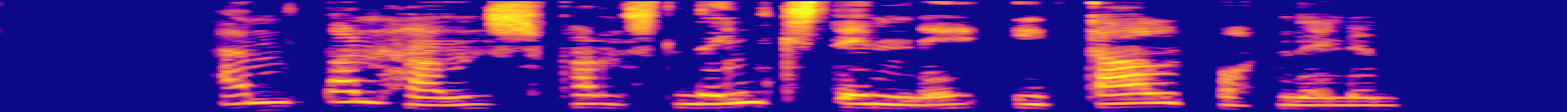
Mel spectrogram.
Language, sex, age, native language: Icelandic, female, 13, Icelandic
